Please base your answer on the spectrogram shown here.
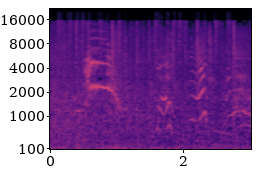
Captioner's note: screaming subsides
